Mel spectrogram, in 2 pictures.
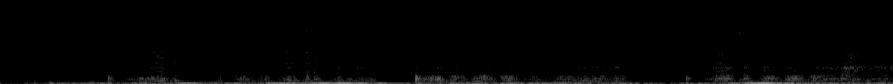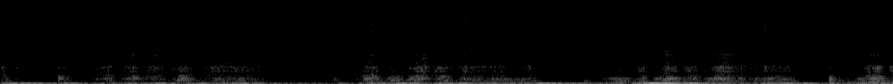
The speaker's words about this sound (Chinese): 把这里打磨一下。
